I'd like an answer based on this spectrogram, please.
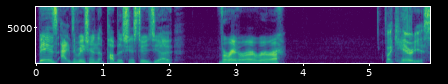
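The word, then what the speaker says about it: Vicarious Visions: how do you say is it veris visions viral russia thank you i knew it was and to be fair i knew it was vicarious i just i missed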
